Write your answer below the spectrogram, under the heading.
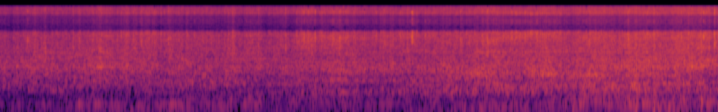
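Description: OO gauge model steam locomotive and coaches running along the track: a steady rushing of the electric motor and wheels on the rails, growing a little louder in the second half as the train comes close.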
